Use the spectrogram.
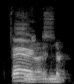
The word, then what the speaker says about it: Ferentz: I contacted Iowa University about Coach French, so it's still Ferentz.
